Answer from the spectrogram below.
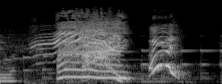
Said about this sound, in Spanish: ¿y qué trae su pues gatito? que anda, corriendo por todos los lugares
